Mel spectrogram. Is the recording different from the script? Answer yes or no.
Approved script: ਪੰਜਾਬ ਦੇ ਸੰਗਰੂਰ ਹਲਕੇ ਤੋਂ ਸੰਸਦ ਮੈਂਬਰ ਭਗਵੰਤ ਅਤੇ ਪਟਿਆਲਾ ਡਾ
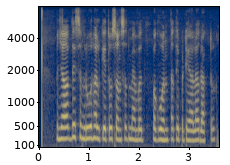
no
